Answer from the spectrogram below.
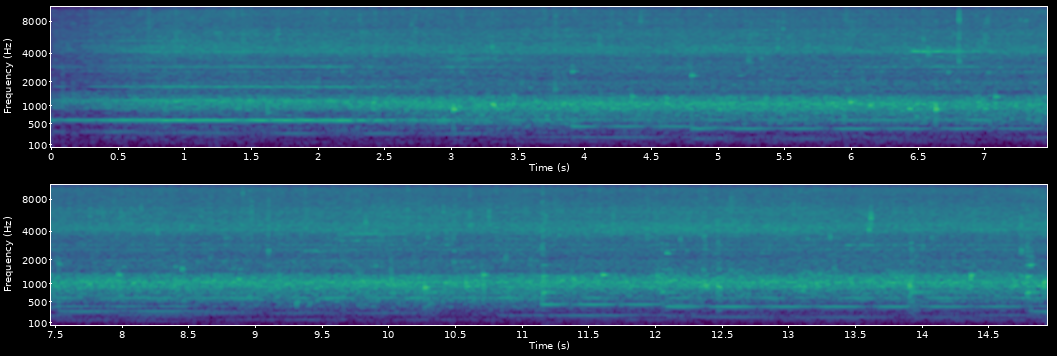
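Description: Steady rushing water fills the background while a soft, breathy Chinese Zen healing flute plays a slow melody of sustained notes over it, with no voices.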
